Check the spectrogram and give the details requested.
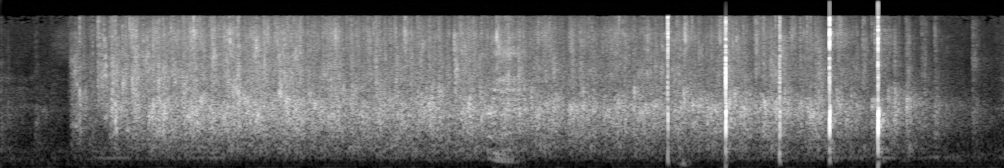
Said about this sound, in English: She's wondering why we're clapping for her, but that's okay.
